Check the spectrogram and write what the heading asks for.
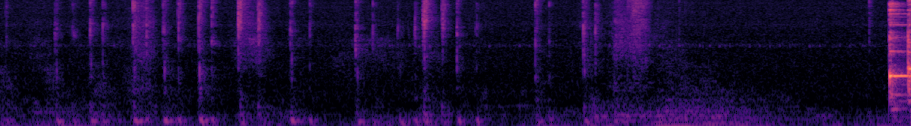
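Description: Typing on a computer keyboard: a quick run of key clicks that trails off, then near the end a bright chime rings out, the app's signal for a correct answer.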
